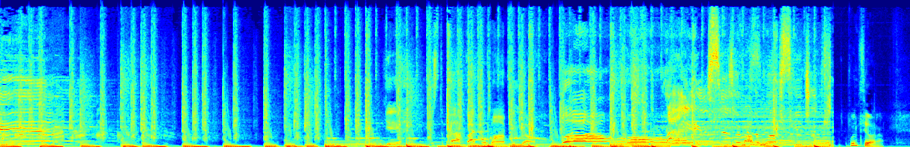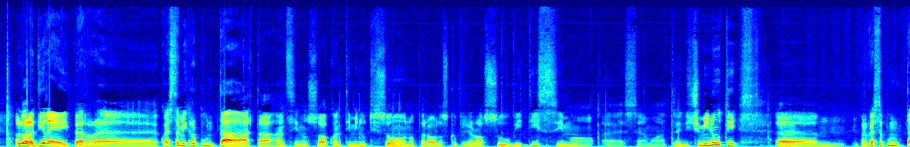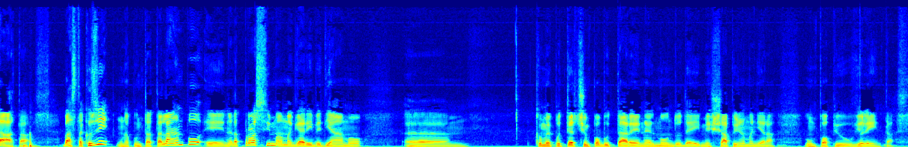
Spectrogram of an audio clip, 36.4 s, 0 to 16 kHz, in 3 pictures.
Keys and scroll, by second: 18.2 super+Tab.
